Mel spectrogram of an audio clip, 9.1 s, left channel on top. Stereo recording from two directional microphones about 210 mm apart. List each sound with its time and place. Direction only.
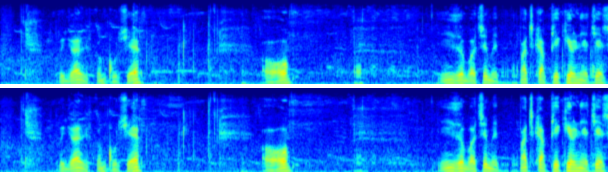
0.3 s speech: 20° right (ahead or behind); by 2.1 s 40° right (ahead or behind)
2.6 s walk: 5° right (ahead or behind)
3.2 s a sound: 35° right (ahead or behind)
3.9 s speech: 20° right (ahead or behind)
6.7 s speech: 30° right (ahead or behind)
